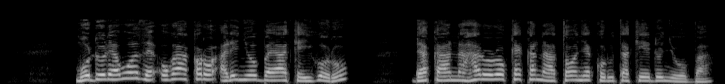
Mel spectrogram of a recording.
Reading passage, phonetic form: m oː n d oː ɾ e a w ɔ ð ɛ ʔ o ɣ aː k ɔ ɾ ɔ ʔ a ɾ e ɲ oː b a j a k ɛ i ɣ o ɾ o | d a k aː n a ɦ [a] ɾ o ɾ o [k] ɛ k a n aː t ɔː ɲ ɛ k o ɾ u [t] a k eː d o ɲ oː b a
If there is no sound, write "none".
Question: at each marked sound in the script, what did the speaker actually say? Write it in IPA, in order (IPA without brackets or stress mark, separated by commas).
a, k, t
